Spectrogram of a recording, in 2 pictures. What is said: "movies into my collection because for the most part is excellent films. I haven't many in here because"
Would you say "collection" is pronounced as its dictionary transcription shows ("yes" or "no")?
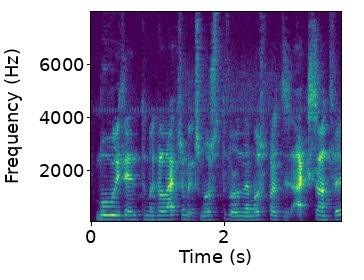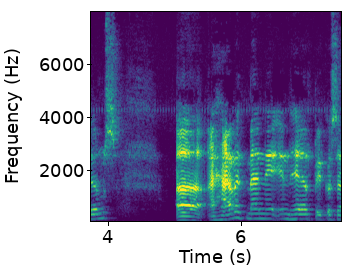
no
